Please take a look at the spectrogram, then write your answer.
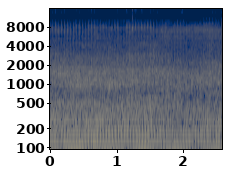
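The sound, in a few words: car engine running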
